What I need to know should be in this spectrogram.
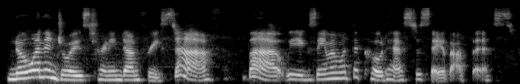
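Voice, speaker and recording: Woman, student moderator, scripted debate intro, steady careful reading. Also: on the high side, moderate pace. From Indiana, USA.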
